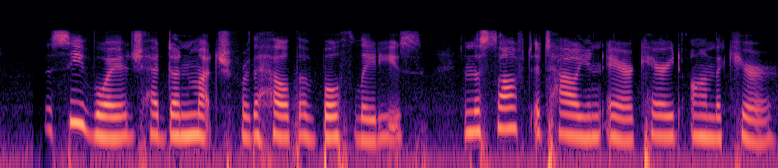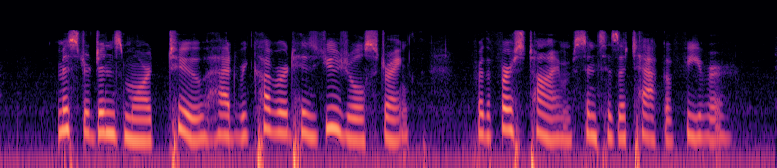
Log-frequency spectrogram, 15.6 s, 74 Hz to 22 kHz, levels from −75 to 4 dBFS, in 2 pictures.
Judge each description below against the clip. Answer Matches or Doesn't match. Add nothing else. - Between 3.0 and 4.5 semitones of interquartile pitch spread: Doesn't match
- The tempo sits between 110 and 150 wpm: Matches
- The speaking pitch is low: Doesn't match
